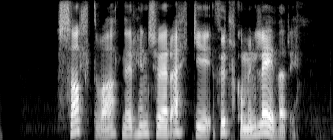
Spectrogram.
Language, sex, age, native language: Icelandic, male, 20-29, Icelandic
